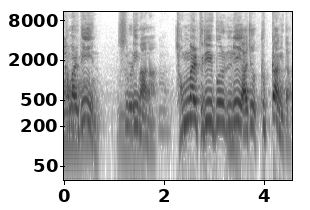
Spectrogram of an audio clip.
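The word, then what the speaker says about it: Kamaldeen: 딘의 액센트가 있어요. 카말딘. 카말딘 술리마나.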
